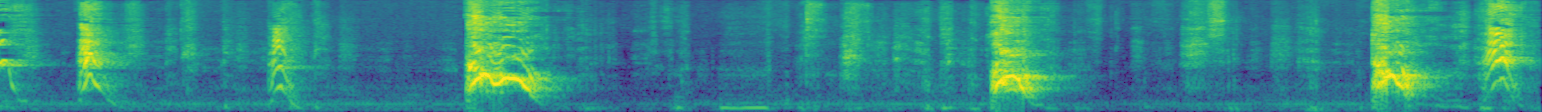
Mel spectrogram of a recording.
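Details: A chatty pet dog in a funny compilation of talking dogs gives short barks and longer moaning yowls, roughly one every second or two, separated by near silence and a low constant hum.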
